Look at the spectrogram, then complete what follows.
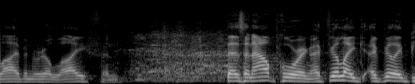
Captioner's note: laughter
